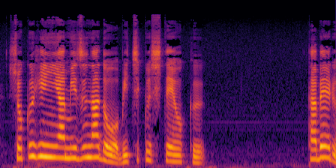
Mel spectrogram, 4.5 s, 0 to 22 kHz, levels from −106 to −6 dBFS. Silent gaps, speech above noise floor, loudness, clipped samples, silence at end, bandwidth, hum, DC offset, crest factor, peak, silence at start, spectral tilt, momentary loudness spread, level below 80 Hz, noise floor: none; 43 dB; -27 LUFS; under 0.1%; 0 s; 15 kHz; none; under 0.1%; 18 dB; -10 dBFS; 0.15 s; -3.5 dB/octave; 11 LU; -68 dBFS; -70 dBFS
